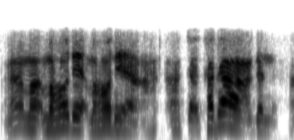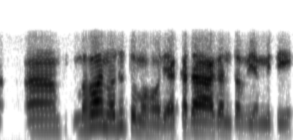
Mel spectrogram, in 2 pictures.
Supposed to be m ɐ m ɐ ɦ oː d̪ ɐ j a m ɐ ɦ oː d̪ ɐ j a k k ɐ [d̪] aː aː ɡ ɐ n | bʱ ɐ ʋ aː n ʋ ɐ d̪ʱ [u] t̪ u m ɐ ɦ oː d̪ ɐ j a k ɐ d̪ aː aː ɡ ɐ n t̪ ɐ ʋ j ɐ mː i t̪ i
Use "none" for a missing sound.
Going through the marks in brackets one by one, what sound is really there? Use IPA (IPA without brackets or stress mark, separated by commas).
d̪, u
